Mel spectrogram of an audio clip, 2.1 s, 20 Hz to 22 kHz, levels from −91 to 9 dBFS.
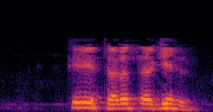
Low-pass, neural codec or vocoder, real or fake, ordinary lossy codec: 5.4 kHz; codec, 24 kHz, 1.5 kbps, HILCodec; fake; MP3, 24 kbps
